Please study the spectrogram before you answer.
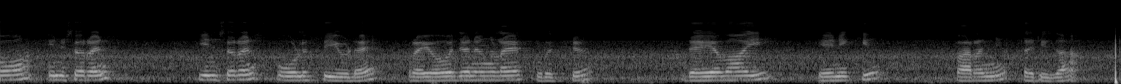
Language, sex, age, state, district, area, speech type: Malayalam, female, 45-60, Kerala, Kottayam, rural, read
